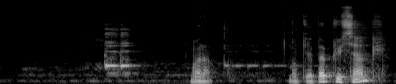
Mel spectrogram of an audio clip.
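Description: A phone gives a short electronic chime.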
